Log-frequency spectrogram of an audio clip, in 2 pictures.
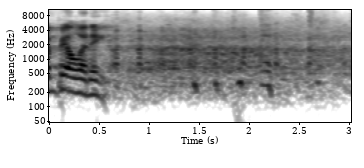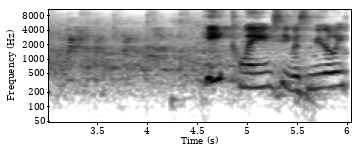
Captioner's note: audience laughs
